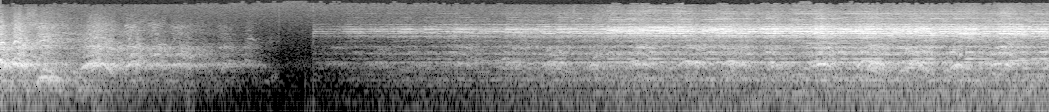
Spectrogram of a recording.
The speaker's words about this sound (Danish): Paris til gengæld lyder der alt andet end jubel. Demonstrationer og moddemonstrationer afløser hinanden. Den ene drager gennem arbejderkvartererne og synger og råber om Batagol, ned med det gulv.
